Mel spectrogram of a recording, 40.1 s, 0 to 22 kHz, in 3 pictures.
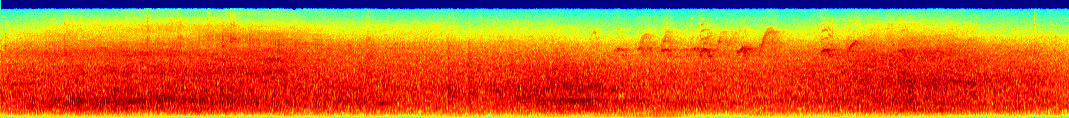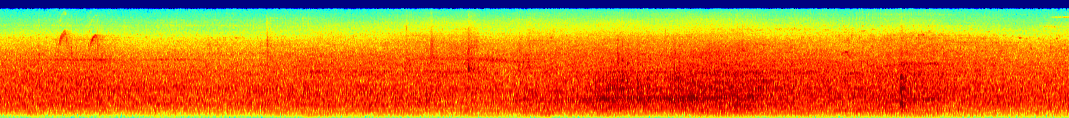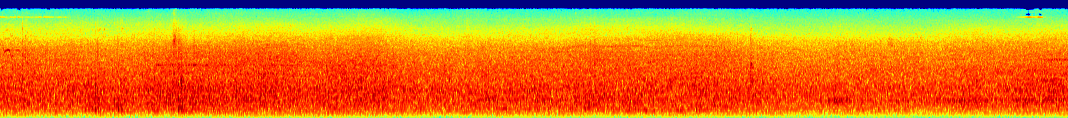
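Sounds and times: cars passing: 17.0 - 37.3.

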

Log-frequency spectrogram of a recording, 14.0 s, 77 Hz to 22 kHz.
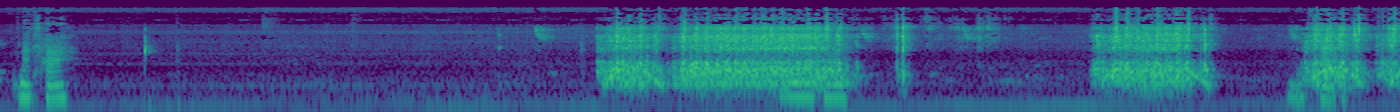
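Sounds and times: sewing machine stitching: 6.0 - 9.1, 10.9 - 12.2, 13.0 - 14.0.

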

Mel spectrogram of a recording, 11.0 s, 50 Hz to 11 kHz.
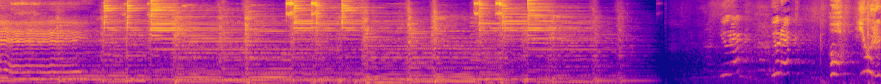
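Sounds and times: acoustic guitars strumming: 0.0 - 8.3
electric guitar: 0.0 - 8.3
drum kit steady beat: 1.2 - 7.6.

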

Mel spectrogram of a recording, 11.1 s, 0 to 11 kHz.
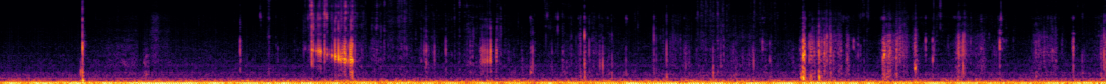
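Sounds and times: low hum: 0.0 - 11.0
crunchy chewing of fried chicken: 2.5 - 11.0.

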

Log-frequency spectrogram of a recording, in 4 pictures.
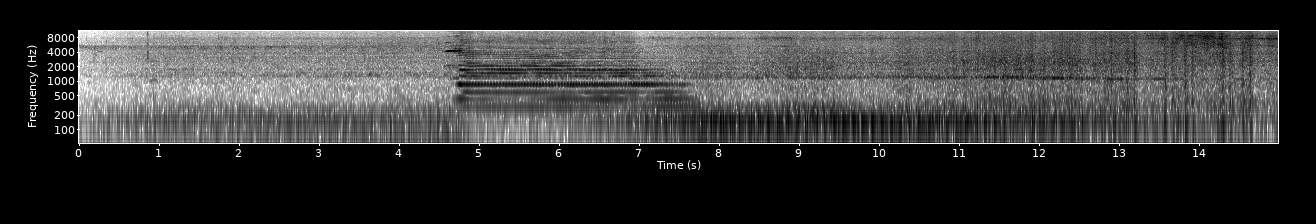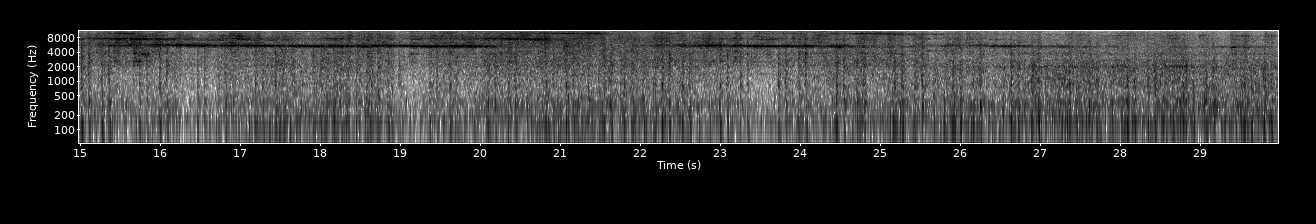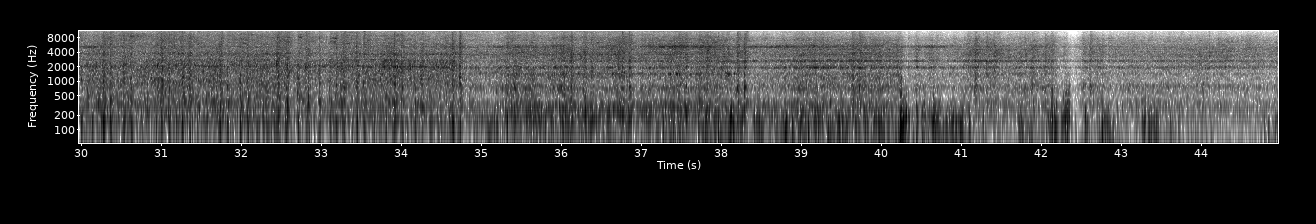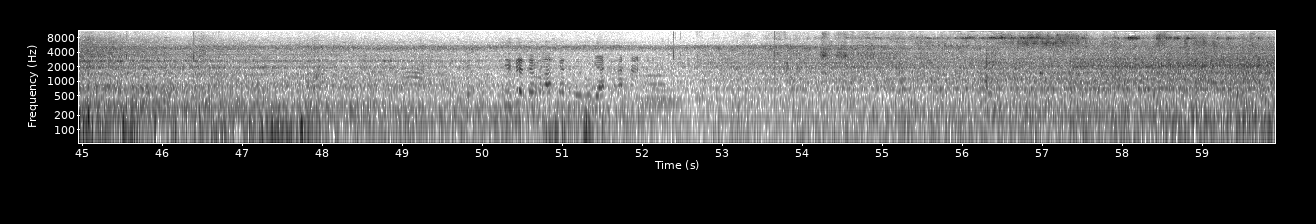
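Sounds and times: high wheel squeals: 0.0 - 4.9, 11.2 - 30.6, 37.0 - 41.2, 54.2 - 59.5
train wheels clickety-clack on rails: 3.5 - 46.6, 53.6 - 59.9
train horn: 4.6 - 7.9.

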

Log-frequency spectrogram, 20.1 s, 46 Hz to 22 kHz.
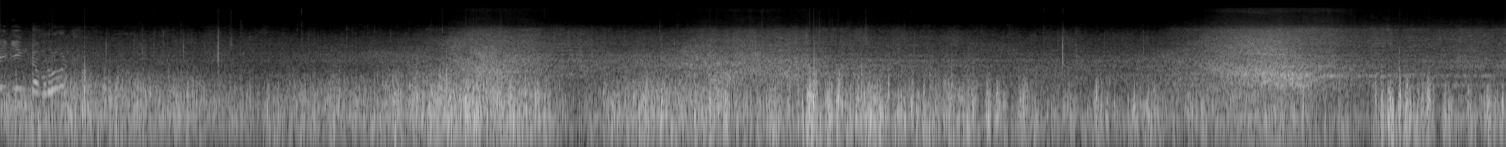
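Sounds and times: bicycle road noise: 0.0 - 20.0
rushing wind: 0.0 - 20.0.

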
